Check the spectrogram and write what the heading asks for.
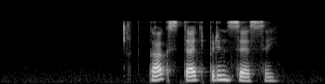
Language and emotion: Russian, neutral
